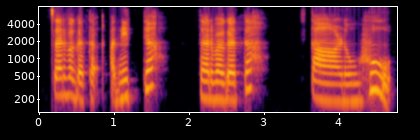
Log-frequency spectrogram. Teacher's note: ನಿತ್ಯಹ ಅನ್ನೋಂಗಿಲ್ಲ ಅಲ್ಲಿನು ಕೂಡ ಅಲ್ಪ ಪ್ರಮಾಣದಲ್ಲಿ ಹ ಹೇಳಿ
